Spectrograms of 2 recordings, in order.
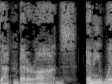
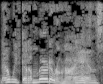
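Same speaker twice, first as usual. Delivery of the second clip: shrieking angrily, furious; 12 semitones higher, 7 dB louder than usual. Reading a woman's line in a novel, shrieking with rage. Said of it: "she shrieked".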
